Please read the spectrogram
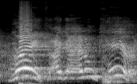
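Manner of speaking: loud, high sarcastic outburst; hammed-up irritation; exasperated retort. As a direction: throw it back, fed up and shouting. Acts out annoyed reply to driver.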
